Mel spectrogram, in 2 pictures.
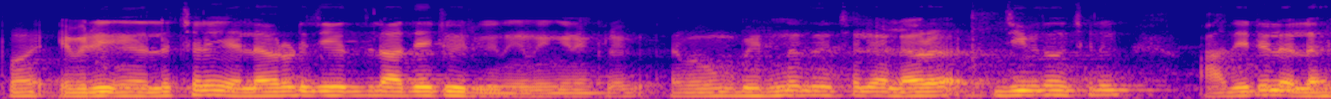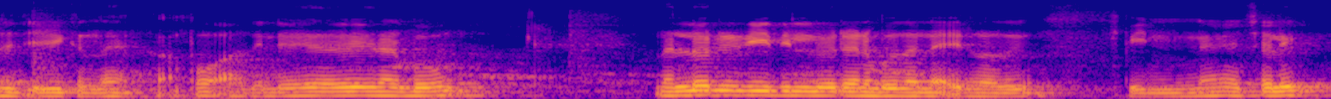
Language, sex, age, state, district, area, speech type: Malayalam, male, 18-30, Kerala, Kasaragod, rural, spontaneous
